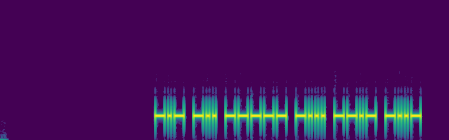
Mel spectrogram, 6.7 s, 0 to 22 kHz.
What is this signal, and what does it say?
Morse code, heard as a keyed tone, about 25 wpm, 700 Hz. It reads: KD0BQX
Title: USA Call Signs - 6 Characters - 25wpm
